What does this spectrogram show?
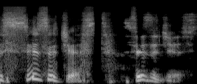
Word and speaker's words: Syzygyst: sit how do you say that again executive scissorgist okay scissor just yeah I knew I had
